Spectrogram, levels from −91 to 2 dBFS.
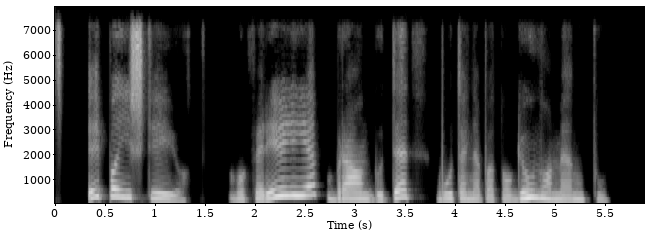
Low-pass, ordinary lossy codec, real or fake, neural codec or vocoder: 7.2 kHz; Opus, 64 kbps; fake; codec, 24 kHz, 0.9 kbps, WavTokenizer, large speech release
